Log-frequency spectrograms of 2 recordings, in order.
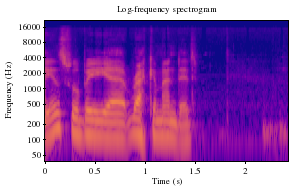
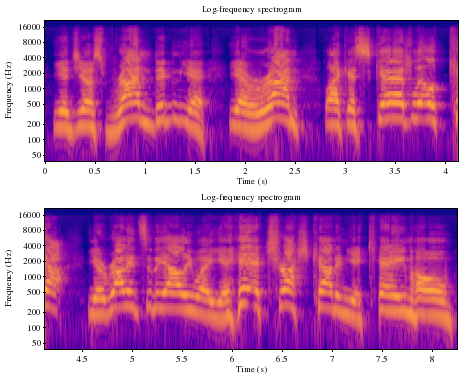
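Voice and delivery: high, louder teasing jeer; playful ribbing of a runaway; mock taunting; 7 semitones higher, 5 dB louder than usual. Real, not acted. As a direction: taunt him like a coward.

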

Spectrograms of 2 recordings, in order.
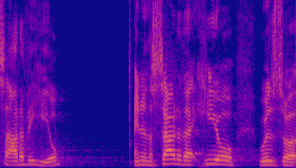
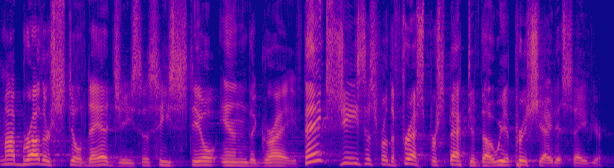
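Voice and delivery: dry, dropping sarcastic thanks; sarcastic grief; 6 semitones lower, 4 dB quieter than usual. Acted. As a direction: thank him with bitter irony, fading soft.

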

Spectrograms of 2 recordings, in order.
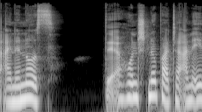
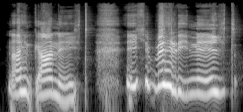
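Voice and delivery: put-on high, drawn-out childish whine; acted crying, slow and higher-pitched; tearful protest; 5 semitones higher, slower than usual. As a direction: wail it like a sulking little girl. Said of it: "weinte das Mädchen".

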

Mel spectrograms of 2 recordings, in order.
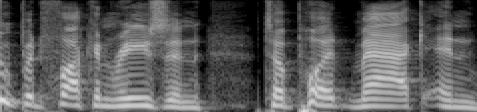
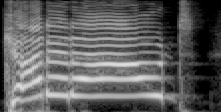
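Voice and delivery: much higher, squeaky exasperated scold; mock scolding; 13 semitones higher than usual. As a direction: shriek at him to stop, hammed up. Mock scolding Kofi in quote.

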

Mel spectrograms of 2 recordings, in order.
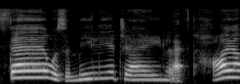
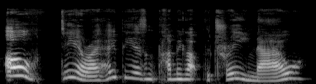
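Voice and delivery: higher, louder anxious cry; worried; 4 semitones higher, 6 dB louder than usual. A narrator's reading. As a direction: fret aloud, startled. Doll fears being caught.

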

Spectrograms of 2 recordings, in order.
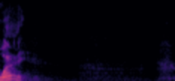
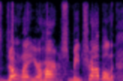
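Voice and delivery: preached; 10 semitones higher, 15 dB louder than usual. Shown as a demonstration. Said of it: "loud preached reading".

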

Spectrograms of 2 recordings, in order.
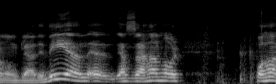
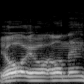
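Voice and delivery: loud, higher-pitched giving in; exasperated outburst; 8 semitones higher, 9 dB louder, slower than usual. Real, not acted. Podcaster gives in when challenged over listening habits, exasperated outburst. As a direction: cut in loudly, fed up.

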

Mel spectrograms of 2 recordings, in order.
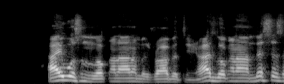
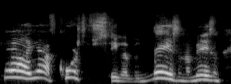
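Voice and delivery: high, eager "of course I've seen it"; pitched-up starstruck reassurance; gushing fake-casual; 8 semitones higher than usual. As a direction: hide the inner fireworks behind high casual praise. Playing it cool meeting De Niro.

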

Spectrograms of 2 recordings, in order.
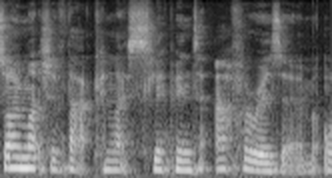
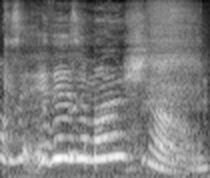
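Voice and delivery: high, loud wail on the edge of tears; tearfully emotional; 13 semitones higher, 9 dB louder than usual. Real, not acted. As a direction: let the emotion push the voice way up. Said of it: "I'm gonna cry".

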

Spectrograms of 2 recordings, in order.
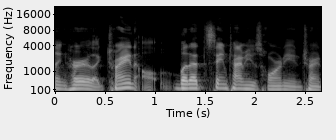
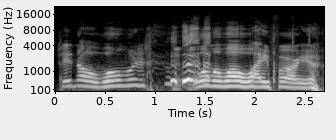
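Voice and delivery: laughing, much louder and higher hillbilly echo; 10 semitones higher, 17 dB louder than usual. Retold or imitated. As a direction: copy the hillbilly line while cracking up. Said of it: "like a hillbilly".

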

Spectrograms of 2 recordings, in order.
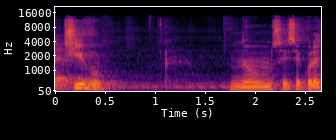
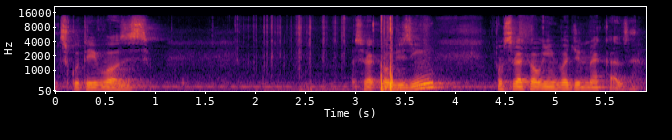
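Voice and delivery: hushed; 3 semitones lower, 7 dB quieter, faster than usual. Real, not acted. Hears voices in the house.

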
